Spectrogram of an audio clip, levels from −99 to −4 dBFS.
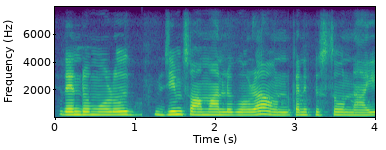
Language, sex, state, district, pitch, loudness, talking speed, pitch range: Telugu, female, Andhra Pradesh, Anantapur, 200 Hz, -16 LUFS, 120 wpm, 195-210 Hz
